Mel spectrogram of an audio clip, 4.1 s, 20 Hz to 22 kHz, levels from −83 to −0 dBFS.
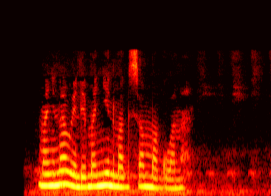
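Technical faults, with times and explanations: Throughout, low-delay AAC compression: the speech sounds rough and grainy, with noise between the pitch harmonics and nothing above 7.8 kHz. The likely cause is AAC-ELD, whose short frames resolve pitch poorly and leave too few bits, which fits about 24 kbps.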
